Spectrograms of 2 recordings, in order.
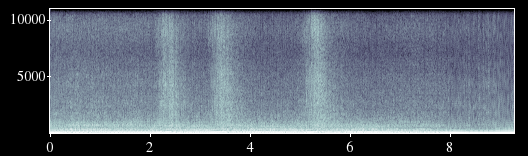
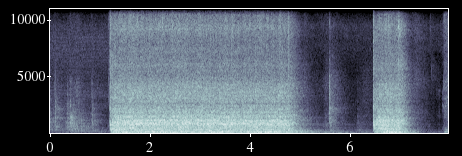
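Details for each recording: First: Junkyard 1969 Chevy C10 small-block V8, new down pipes, no mufflers yet, idle set somewhat high: deep loud rumble rising and falling through blips with no rattle; normal revving. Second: Junkyard 1969 Chevy C10 small-block on a jump wire: cranks hard for several seconds with even churning, then a short second crank, and never catches despite good spark. Cap later found loose.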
